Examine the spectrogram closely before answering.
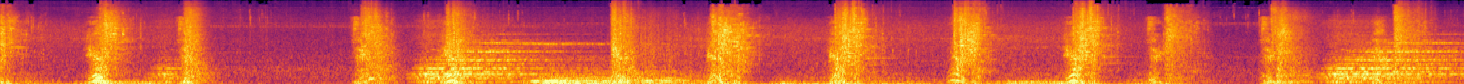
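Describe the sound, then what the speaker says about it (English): Skyrim video game weapon effects from a mod: repeated sharp swooshes and heavy thuds land in separate bursts with short pauses between them, loud and up close, with no talking. "depending on what weapon you're currently using, there will also be appropriate sounds to match the weapon"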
